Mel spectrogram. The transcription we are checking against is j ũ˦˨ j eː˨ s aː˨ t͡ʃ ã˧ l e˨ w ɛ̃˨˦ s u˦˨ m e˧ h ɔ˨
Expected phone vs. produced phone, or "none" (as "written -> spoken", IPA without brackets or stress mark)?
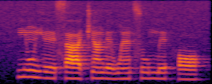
u˦˨ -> u˧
